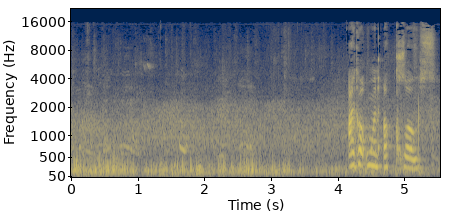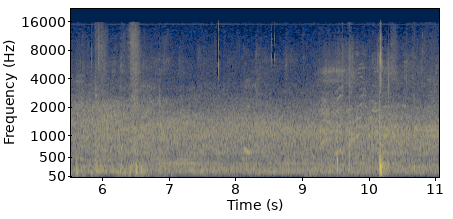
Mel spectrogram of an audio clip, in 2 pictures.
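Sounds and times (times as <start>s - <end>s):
indistinct chatter of voices: 5.1s - 11.0s.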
